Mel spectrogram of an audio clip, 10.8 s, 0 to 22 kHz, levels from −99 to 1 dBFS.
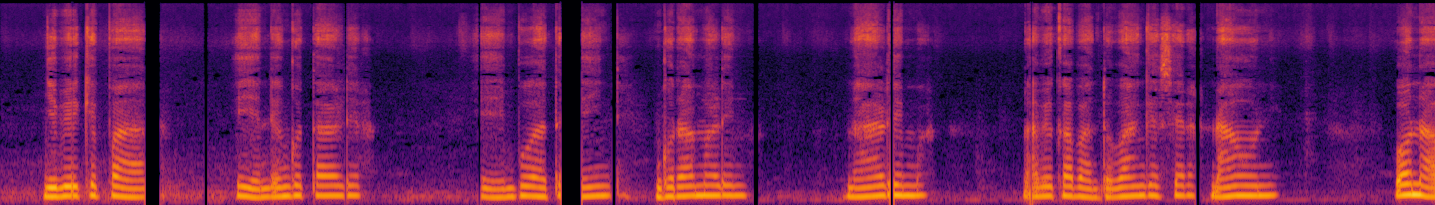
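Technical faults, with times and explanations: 0.53, 1.52–1.56, 2.58–2.60, 3.58–3.60, 4.58–4.62, 5.65–5.69, 6.67–6.70 and 7.72–7.74 s, gap between stream segments: hard-edged holes of roughly 9 to 41 ms, landing about once a second. That's the 1 s segment boundaries not lining up, with the player padding each gap with silence. Nothing's actually lost.
1.08–1.20, 4.20–4.36 and 8.96–9.00 s, block of digital silence: chunks of 120, 160 and 40 ms dropped out to silence, the second right before "ngore amaremo", the last right after "abanto bange esera". They sound like abrupt holes, since nothing fades in or out.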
